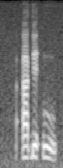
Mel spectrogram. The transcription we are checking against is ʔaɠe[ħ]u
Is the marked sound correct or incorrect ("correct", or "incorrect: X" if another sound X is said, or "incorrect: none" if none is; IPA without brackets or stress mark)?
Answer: incorrect: ʔ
